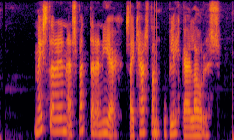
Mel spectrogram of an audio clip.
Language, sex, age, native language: Icelandic, female, 12, Icelandic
